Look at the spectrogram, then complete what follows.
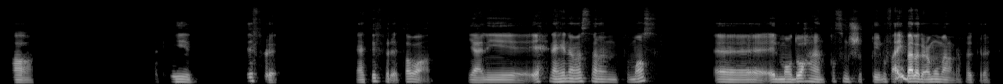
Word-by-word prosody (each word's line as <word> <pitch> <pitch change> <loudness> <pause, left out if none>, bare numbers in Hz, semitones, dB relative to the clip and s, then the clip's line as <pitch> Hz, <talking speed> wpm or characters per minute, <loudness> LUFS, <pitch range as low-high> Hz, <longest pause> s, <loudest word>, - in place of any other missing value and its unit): آه. 105 -2 0 1.2
أكيد 120 -3 -4 0.5
تفرق، - - -5 0.8
هتفرق 145 +8 -4
طبعًا. 125 -1 0 0.4
يعني 110 -1 0
إحنا 130 - -1
هنا 140 +1 +3
مثلًا 135 -5 -2
في - - -21
مصر - - -3 0.5
آآ، 110 -1 +1
الموضوع 120 +4 +4
هينقسم 130 +4 -7
شِقّين، 120 -2 -4
وفي 125 - -6
أي - - +8
بلد 135 -2 +10
عمومًا 115 0 +2
على 105 -2 -8
فكرة - - -11
120 Hz, 125 wpm, -27 LUFS, 110-130 Hz, 1.2 s, بلد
